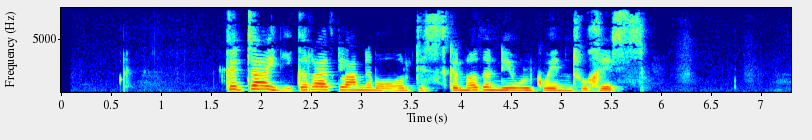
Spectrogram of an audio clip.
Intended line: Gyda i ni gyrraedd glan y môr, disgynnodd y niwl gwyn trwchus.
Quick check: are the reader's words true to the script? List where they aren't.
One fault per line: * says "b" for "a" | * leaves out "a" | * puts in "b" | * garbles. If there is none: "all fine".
all fine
